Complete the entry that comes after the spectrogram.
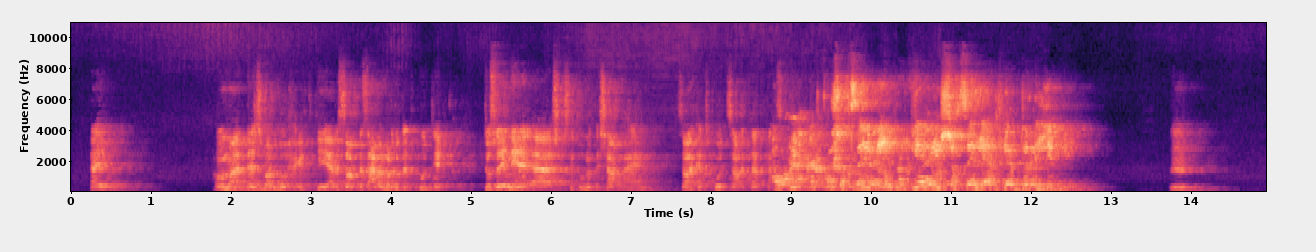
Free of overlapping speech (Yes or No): No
